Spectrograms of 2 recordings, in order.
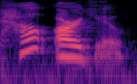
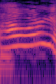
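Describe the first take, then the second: First: It sounds like a heartfelt, genuine ask. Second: It sounds like passing small talk.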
